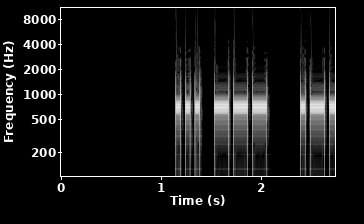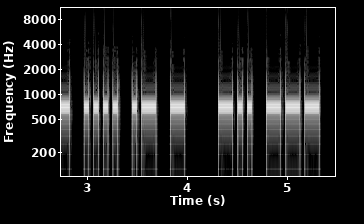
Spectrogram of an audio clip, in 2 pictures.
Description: Morse code, heard as a keyed tone, about 25 wpm, 700 Hz. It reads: SO WHAT DO
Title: Sets of 5 Words Encore2 25wpm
